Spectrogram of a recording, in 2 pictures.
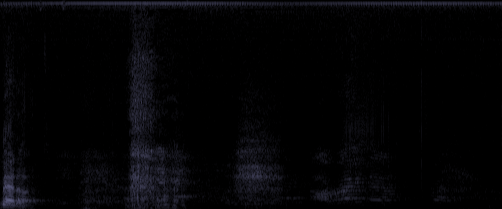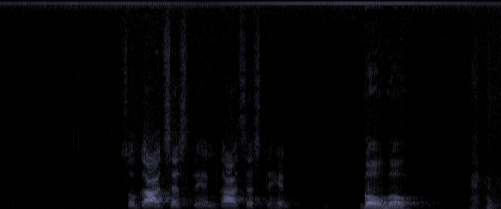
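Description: A man preaches with animation into a microphone in an echoing hall, pausing between phrases.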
